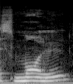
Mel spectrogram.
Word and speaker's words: Smol: una muestra en la Galería Small, que es de Santiago Bengolea, en La Boca. Small es como chico, pero se escribe como español, S-M-O-L.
